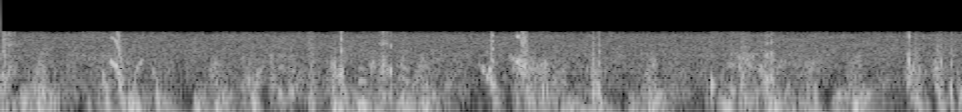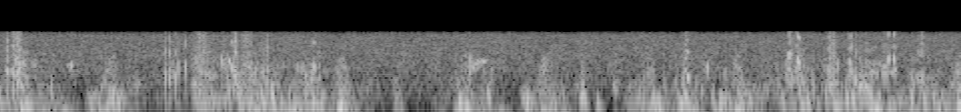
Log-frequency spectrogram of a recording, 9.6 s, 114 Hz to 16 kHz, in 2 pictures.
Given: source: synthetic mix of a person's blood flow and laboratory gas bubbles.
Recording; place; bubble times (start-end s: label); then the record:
Doppler ultrasound of blood flow; precordium
0.00-0.31 s: bubbles
0.40-0.87 s: bubbles
1.19-2.08 s: bubbles
2.38-2.81 s: bubbles
2.92-3.04 s: bubbles
3.41-4.11 s: bubbles
4.49-5.19 s: bubbles
5.59-6.46 s: bubbles
6.75-6.83 s: bubbles
7.09-7.29 s: bubbles
7.67-8.04 s: bubbles
8.10-8.46 s: bubbles
8.66-9.52 s: bubbles
From the record:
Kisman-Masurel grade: 342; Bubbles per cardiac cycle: rolling drumbeat, 9 or more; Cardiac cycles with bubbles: 100%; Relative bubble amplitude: moderate (0.250 to 0.450); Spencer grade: 3 (all of the cardiac periods contain showers or single bubble signals, but not dominating or overriding the cardiac motion signals); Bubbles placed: only in the low amplitude regions of the cardiac cycle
